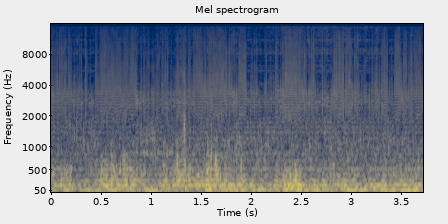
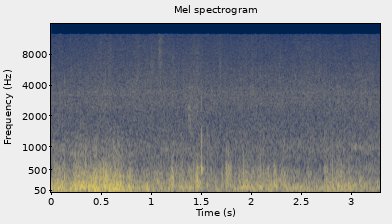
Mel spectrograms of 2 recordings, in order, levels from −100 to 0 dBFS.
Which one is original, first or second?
second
